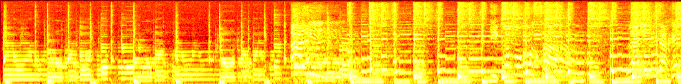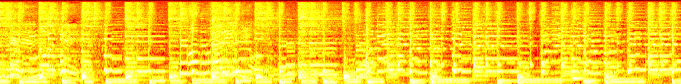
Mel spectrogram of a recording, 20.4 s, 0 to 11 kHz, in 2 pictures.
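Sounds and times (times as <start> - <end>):
cumbia music: 0.0 - 20.4.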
